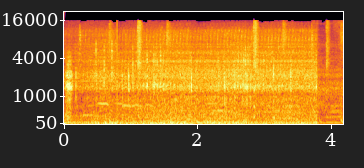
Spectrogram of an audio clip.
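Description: Helicopter noise with wind rushing over the camera's microphone, a loud, dense rumble and hiss from an open-sided helicopter in flight. It stops abruptly near the end.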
